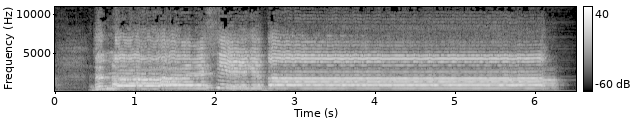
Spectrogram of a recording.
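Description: Three elderly women singing a traditional folk song together, unaccompanied. After a short pause they sing a phrase, break briefly, then hold one long final note.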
